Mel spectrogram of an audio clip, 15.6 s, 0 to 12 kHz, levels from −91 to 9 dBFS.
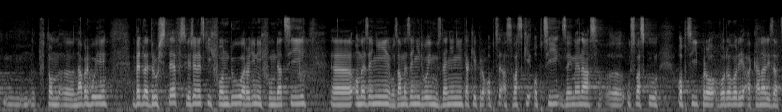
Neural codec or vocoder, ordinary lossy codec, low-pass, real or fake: none; Opus, 64 kbps; 7.2 kHz; real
